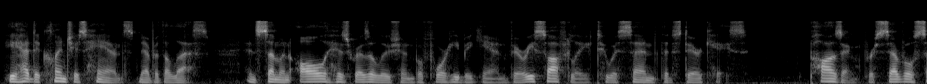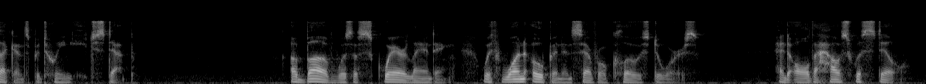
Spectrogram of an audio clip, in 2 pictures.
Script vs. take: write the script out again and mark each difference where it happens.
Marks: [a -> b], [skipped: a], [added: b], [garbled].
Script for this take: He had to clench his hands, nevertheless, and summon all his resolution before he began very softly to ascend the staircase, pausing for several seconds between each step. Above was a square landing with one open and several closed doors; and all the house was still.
He had to clench his hands, nevertheless, and summon all his resolution before he began very softly to ascend the staircase, pausing for several seconds between each step. Above was a square landing with one open and several closed doors; and all the house was still.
